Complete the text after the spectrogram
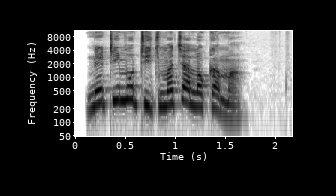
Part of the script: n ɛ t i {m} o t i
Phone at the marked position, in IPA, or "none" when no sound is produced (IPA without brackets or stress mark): m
